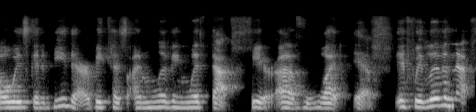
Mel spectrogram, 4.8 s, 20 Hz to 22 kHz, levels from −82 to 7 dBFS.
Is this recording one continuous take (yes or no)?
no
